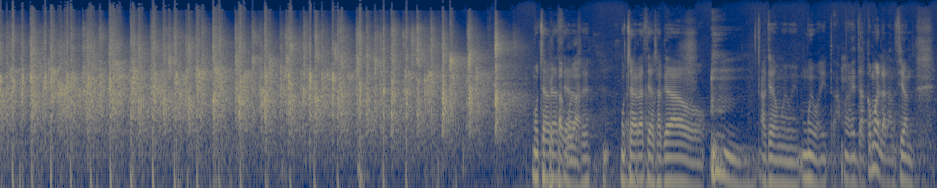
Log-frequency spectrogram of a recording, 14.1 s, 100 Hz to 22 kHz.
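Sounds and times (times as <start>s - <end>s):
audience applause after a song performance: 0.0s - 7.8s
speech: 8.0s - 14.0s.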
